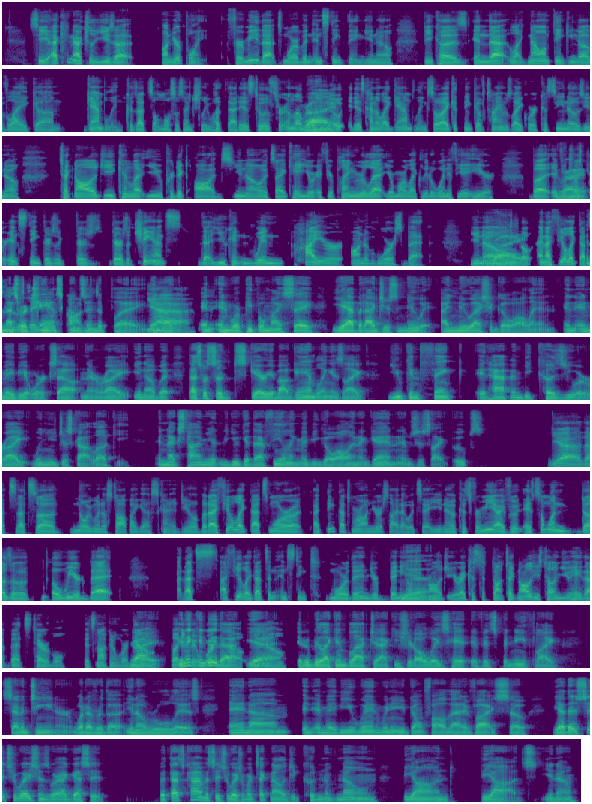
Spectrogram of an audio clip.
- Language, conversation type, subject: English, unstructured, Should you let technology decide what’s best for you, or should you trust your own instincts more?
- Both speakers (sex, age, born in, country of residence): male, 35-39, United States, United States; male, 40-44, United States, United States
- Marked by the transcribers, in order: unintelligible speech; tapping; other background noise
